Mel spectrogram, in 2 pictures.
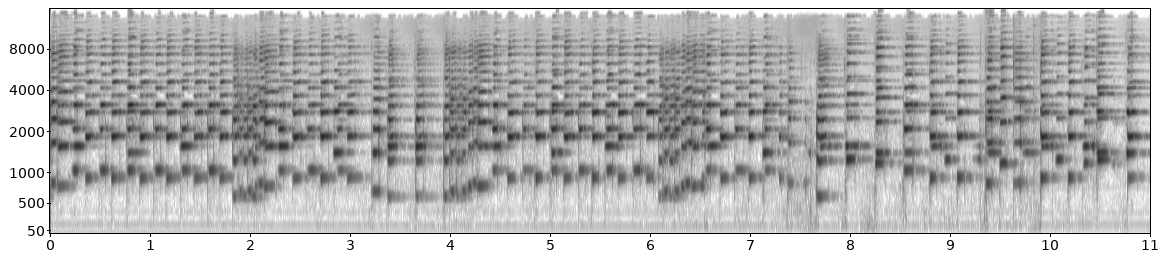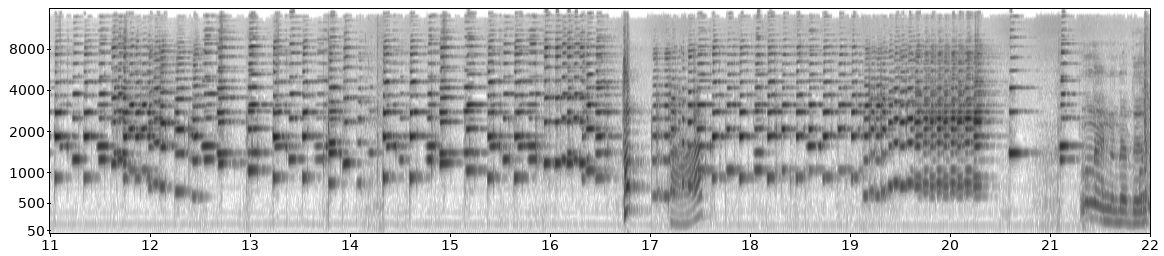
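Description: A tiny Russian garmon (a miniature button accordion) played by hand in a fast, high-pitched tune with quick runs of notes. The playing breaks off briefly twice near the end.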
